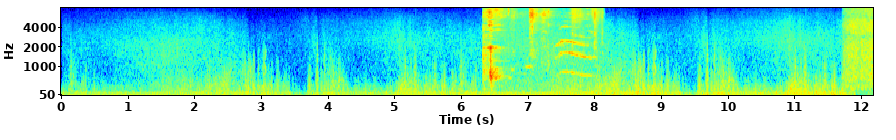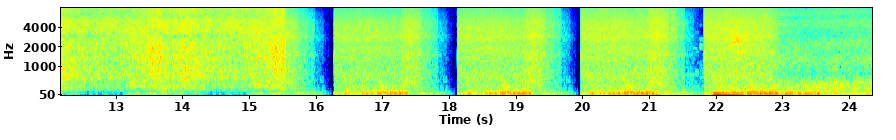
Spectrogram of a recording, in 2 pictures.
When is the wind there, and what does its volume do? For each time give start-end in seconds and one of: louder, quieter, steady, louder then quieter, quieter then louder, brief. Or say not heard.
0.0-24.3 louder.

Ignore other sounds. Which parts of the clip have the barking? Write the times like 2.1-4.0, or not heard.
not heard.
